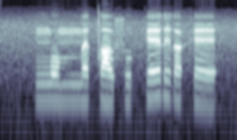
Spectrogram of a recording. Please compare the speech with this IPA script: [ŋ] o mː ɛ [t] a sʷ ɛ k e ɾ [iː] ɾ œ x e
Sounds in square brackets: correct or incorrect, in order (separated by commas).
correct, correct, incorrect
